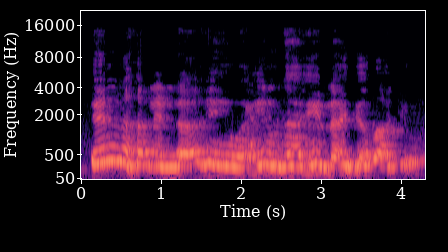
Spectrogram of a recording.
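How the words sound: It is said in a wailing, mournful way.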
